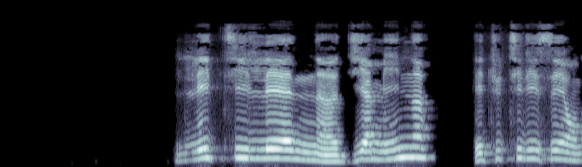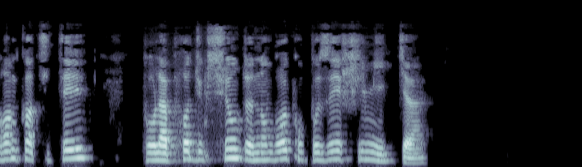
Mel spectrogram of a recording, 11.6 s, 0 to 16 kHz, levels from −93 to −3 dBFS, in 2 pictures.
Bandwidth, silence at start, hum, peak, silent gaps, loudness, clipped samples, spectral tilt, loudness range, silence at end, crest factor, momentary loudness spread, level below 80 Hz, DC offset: 9.6 kHz; 1.75 s; none; 0 dBFS; 4.55-4.73 s, 7.11-7.24 s; -18 LUFS; under 0.1%; -4 dB/octave; 8 LU; 1.55 s; 20 dB; 12 LU; -68 dBFS; under 0.1%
